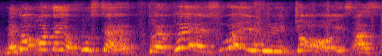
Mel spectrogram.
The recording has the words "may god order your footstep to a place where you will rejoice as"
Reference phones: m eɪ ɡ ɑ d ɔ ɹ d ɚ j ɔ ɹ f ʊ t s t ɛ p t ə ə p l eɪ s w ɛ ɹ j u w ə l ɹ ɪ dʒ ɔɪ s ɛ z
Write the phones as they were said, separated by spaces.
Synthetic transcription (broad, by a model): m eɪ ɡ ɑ ɔ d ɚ j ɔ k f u s t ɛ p t ə ə p l eɪ s w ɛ j u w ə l ɹ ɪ dʒ ɔɪ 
